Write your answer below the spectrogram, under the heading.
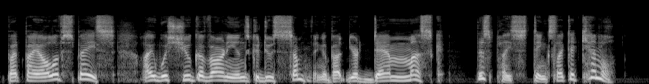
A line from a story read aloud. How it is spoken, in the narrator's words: Zola snapped back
